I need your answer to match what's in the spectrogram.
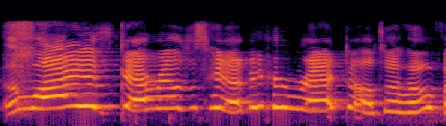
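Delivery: high, loud, laughing disbelief; exasperated, high-pitched demand for an explanation; incredulous outburst. Real, not acted. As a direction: squawk in amused bafflement. Mock outrage at a baffling plot.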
